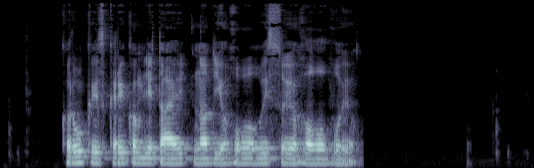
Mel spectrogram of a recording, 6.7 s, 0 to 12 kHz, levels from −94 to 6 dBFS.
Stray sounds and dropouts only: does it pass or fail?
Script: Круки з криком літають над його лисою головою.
pass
